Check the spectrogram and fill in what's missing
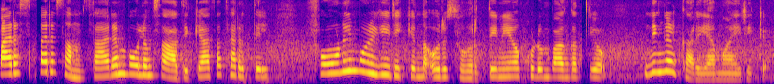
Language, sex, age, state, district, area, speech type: Malayalam, female, 18-30, Kerala, Kottayam, rural, spontaneous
